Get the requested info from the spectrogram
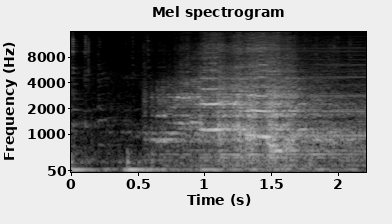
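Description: A rooster-like crowing call sounds amid an improvising ensemble. It starts about half a second in, rises and then falls in pitch, and dies away near the end.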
